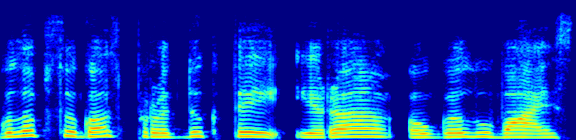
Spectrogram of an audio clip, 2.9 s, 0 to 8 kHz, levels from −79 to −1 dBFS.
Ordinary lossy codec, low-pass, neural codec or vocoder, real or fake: MP3, 64 kbps; 7.2 kHz; codec, 16 kHz, 4.8 kbps, FACodec; fake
